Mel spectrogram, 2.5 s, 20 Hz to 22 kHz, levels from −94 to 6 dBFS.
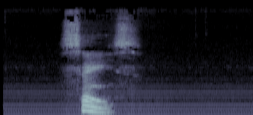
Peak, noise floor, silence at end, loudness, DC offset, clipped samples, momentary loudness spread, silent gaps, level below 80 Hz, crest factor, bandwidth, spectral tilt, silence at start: -12 dBFS; -60 dBFS; 1.15 s; -30 LUFS; under 0.1%; under 0.1%; 12 LU; none; -60 dBFS; 22 dB; 16.5 kHz; -4 dB/octave; 0.6 s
